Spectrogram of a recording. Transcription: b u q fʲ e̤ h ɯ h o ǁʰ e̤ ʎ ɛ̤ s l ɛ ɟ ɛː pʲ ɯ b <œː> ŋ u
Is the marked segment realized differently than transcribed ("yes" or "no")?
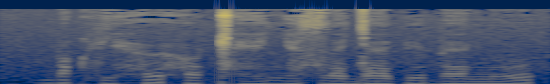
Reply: yes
